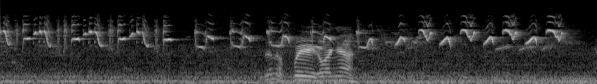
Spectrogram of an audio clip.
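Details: Tame caged Chinese hwamei, yellow-legged and yellow-billed, with a loud fine voice, pours out quick repeated high whistles, briefly interrupted by a harsh descending rattle, then resumes rhythmic rising whistled notes over low background sound.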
